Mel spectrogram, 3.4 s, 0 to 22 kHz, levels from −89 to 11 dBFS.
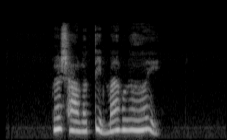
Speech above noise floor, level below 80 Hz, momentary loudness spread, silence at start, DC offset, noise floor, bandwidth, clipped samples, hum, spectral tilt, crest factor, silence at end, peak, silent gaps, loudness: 47 dB; -84 dBFS; 3 LU; 0.8 s; under 0.1%; -70 dBFS; 10.5 kHz; under 0.1%; none; -3.5 dB/octave; 16 dB; 1.05 s; -10 dBFS; none; -24 LUFS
